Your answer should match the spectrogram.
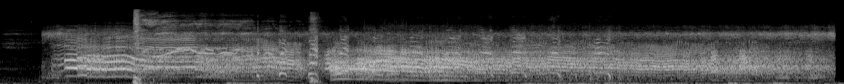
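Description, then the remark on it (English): A swamp monster lets out a long, loud, harsh scream that holds for about eight seconds, alone in a swamp, broken briefly by a couple of sharp cracks. “the next scene is Swamp Thing just screaming by himself in the swamp”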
